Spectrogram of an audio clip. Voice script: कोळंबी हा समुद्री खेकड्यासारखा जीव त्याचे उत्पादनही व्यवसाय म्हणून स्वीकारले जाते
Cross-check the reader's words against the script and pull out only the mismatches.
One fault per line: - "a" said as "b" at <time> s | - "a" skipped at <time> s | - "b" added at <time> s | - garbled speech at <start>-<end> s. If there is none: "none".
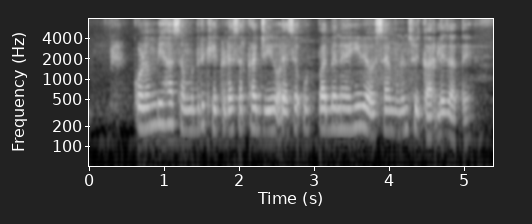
none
